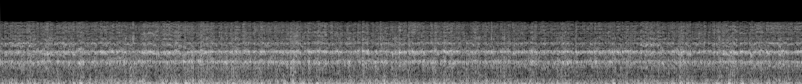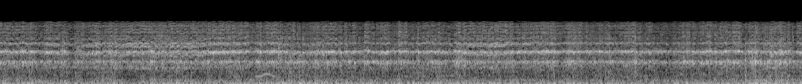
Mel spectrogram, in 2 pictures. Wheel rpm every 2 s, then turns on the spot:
220, 230, 230, 230, 220, 230, 230, 230.
none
